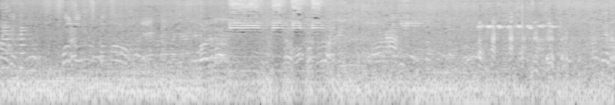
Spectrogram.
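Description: Several men talking in the background over a steady street-traffic hum, with a brief hissy rustle about three seconds in.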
